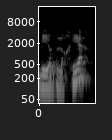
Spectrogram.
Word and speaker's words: bioblogia: So bioblogia, I pronounce it bioblogia because it's like biología, which is biology, and it's a Mm-hmm.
